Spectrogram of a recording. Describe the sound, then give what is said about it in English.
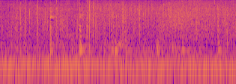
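Skinless sausage meat sizzles steadily as it fries in a pan, while being stirred and pressed down, with scattered scraping clicks rising over the constant hiss. “I kind of just like to swizzle it around like that. And kind of press it down.”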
